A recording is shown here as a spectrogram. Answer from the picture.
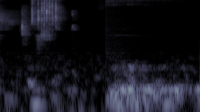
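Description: A sharp metallic click, then light metal clinking and rattling as parts are handled at the spindle head's air cylinder mount, followed by duller handling noise.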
